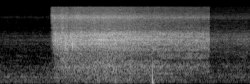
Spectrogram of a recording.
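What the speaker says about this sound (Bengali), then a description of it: "সর্ষে বাটাটা আর কাঁচা লঙ্কা বাটাটা এবার আমি তেলের মধ্যে দিয়ে দেব।" Mustard paste and green chili paste hit hot oil with a sudden loud sizzling hiss that holds for about a second and a half, then cuts off abruptly, close and alone.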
